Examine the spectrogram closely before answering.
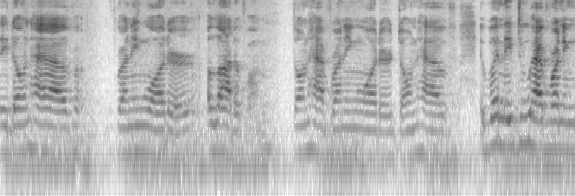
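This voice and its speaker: With audible room echo and noticeable background noise, a woman talks fairly quickly. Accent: American. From Jamaica, Clarendon. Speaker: podcast guest. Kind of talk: casual chat.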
